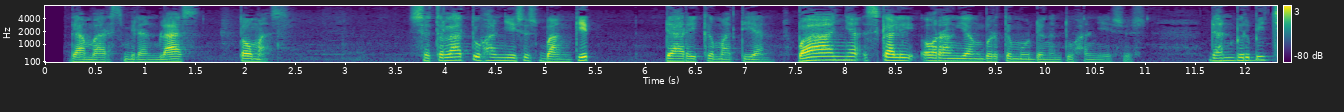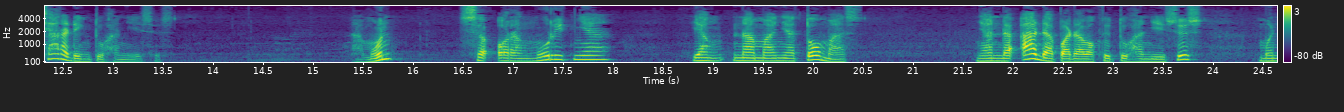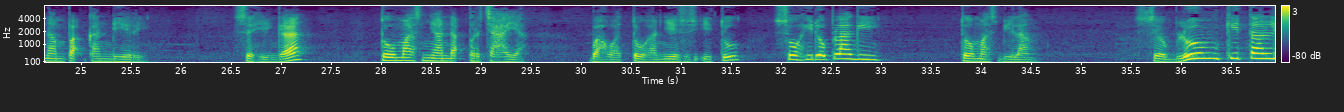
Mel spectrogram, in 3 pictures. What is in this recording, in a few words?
malay manado; good news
